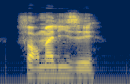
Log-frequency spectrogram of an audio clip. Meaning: 1. to formalize, legalize 2. to take offense
- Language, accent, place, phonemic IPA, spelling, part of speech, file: French, France, Lyon, /fɔʁ.ma.li.ze/, formaliser, verb, LL-Q150 (fra)-formaliser.wav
